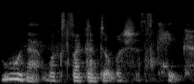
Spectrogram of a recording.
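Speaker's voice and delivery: usual speaking voice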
